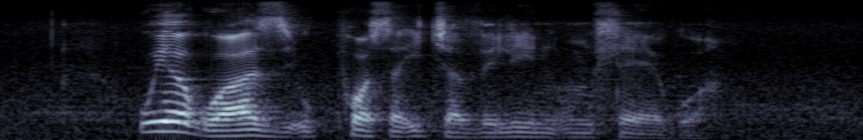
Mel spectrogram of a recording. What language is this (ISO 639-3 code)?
nbl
